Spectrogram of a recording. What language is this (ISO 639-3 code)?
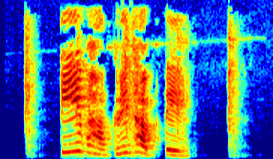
mar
